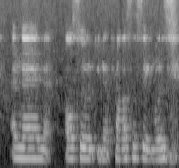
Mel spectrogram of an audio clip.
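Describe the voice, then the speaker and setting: In an American accent, a woman talks at a fairly slow pace amid audible room echo and light background noise. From California (Cerritos, LA County); California. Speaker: urban planner; presenter. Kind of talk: presentation. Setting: video call. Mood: warm, reflective. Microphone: video call.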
